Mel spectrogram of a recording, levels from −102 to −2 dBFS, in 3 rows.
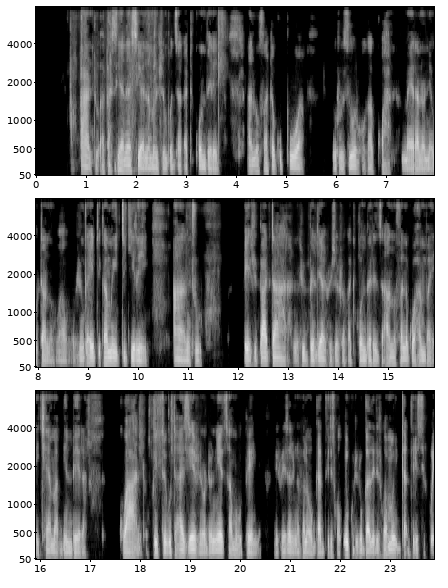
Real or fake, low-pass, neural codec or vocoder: fake; 7.2 kHz; codec, 16 kHz, 4 kbps, X-Codec, WavLM features, trained on Multilingual LibriSpeech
